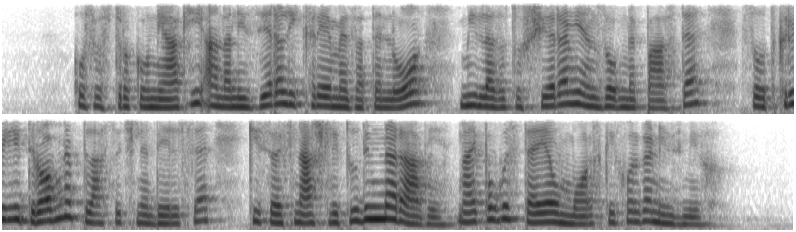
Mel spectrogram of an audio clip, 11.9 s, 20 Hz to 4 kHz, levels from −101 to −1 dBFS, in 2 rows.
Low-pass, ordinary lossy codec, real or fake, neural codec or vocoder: 3.6 kHz; none; fake; codec, 16 kHz, 2 kbps, FunCodec, trained on LibriTTS, 25 frames a second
